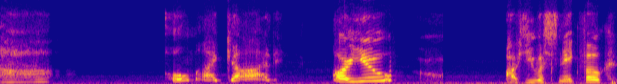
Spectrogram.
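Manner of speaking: gasping, starstruck excitement. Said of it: "and she goes".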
